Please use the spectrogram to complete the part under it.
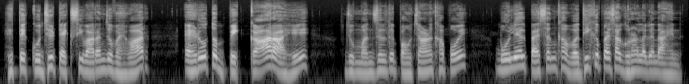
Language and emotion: Sindhi, disgusted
